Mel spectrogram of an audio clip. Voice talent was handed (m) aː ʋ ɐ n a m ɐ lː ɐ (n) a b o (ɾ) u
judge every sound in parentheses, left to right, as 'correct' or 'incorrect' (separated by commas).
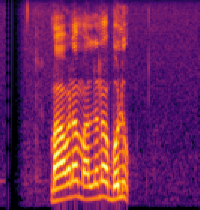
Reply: correct, correct, incorrect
